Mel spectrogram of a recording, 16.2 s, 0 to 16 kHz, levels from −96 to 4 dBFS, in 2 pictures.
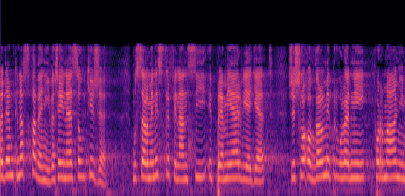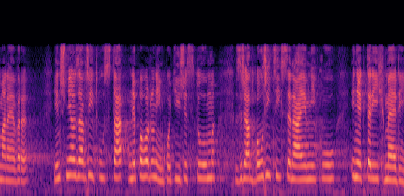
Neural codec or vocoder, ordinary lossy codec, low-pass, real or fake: codec, 16 kHz, 16 kbps, FunCodec, trained on Chinese and English, 50 frames a second; MP3, 64 kbps; 7.2 kHz; fake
